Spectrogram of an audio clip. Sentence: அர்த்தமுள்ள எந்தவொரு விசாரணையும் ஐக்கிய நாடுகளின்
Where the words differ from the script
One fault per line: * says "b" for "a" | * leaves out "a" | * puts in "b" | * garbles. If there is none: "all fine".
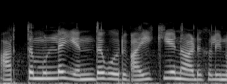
* leaves out "விசாரணையும்"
